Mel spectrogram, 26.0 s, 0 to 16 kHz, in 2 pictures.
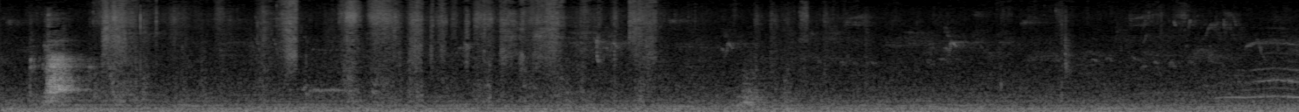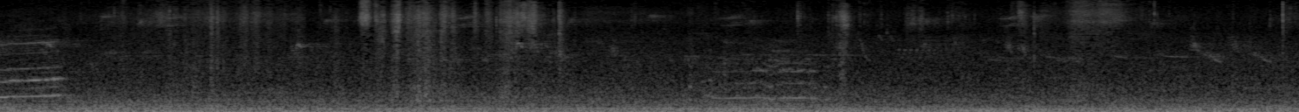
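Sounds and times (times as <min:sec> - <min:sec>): hands rustling in soil: 0:01.0 - 0:06.8.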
